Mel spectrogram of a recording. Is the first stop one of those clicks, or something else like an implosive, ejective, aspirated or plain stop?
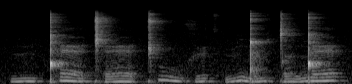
click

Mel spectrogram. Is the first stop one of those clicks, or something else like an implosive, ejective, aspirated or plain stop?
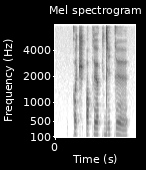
plain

